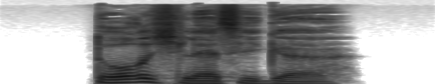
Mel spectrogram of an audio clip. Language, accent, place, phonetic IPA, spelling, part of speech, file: German, Germany, Berlin, [ˈdʊʁçˌlɛsɪɡə], durchlässige, adjective, De-durchlässige.ogg
- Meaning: inflection of durchlässig: 1. strong/mixed nominative/accusative feminine singular 2. strong nominative/accusative plural 3. weak nominative all-gender singular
